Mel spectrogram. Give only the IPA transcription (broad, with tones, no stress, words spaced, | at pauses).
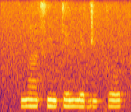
wã˦sĩ˧te˦ ne˧di˧ko˦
